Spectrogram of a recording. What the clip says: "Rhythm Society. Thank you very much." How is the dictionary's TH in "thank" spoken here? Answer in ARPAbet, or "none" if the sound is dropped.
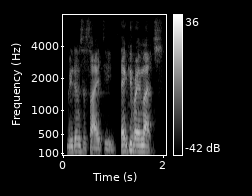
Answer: T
